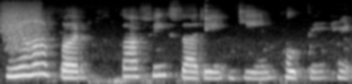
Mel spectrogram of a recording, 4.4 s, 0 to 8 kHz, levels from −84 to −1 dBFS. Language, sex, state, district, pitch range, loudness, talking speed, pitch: Hindi, female, Madhya Pradesh, Dhar, 225-285 Hz, -15 LUFS, 95 wpm, 235 Hz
